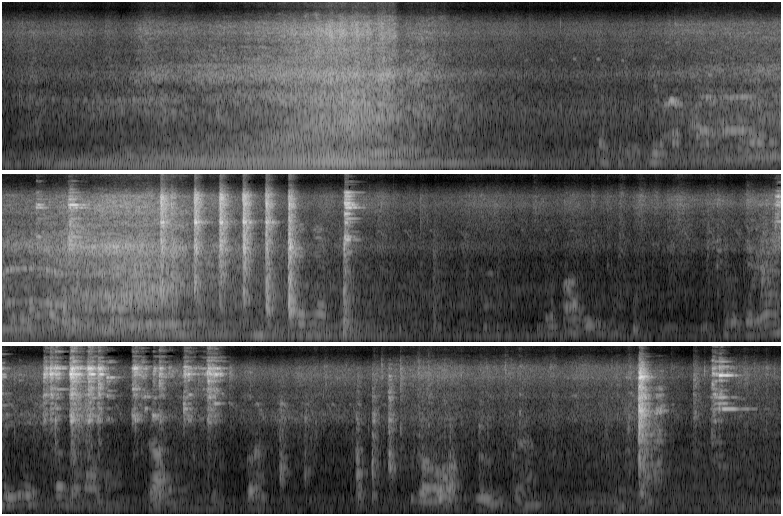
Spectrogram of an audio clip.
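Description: A motor vehicle passes on the road, its engine hum and tyre noise rising and then fading over the first four seconds. Later come clusters of sharp clacks and knocks, a quick run of about a dozen around ten seconds in and another group around sixteen seconds, with faint voices between.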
